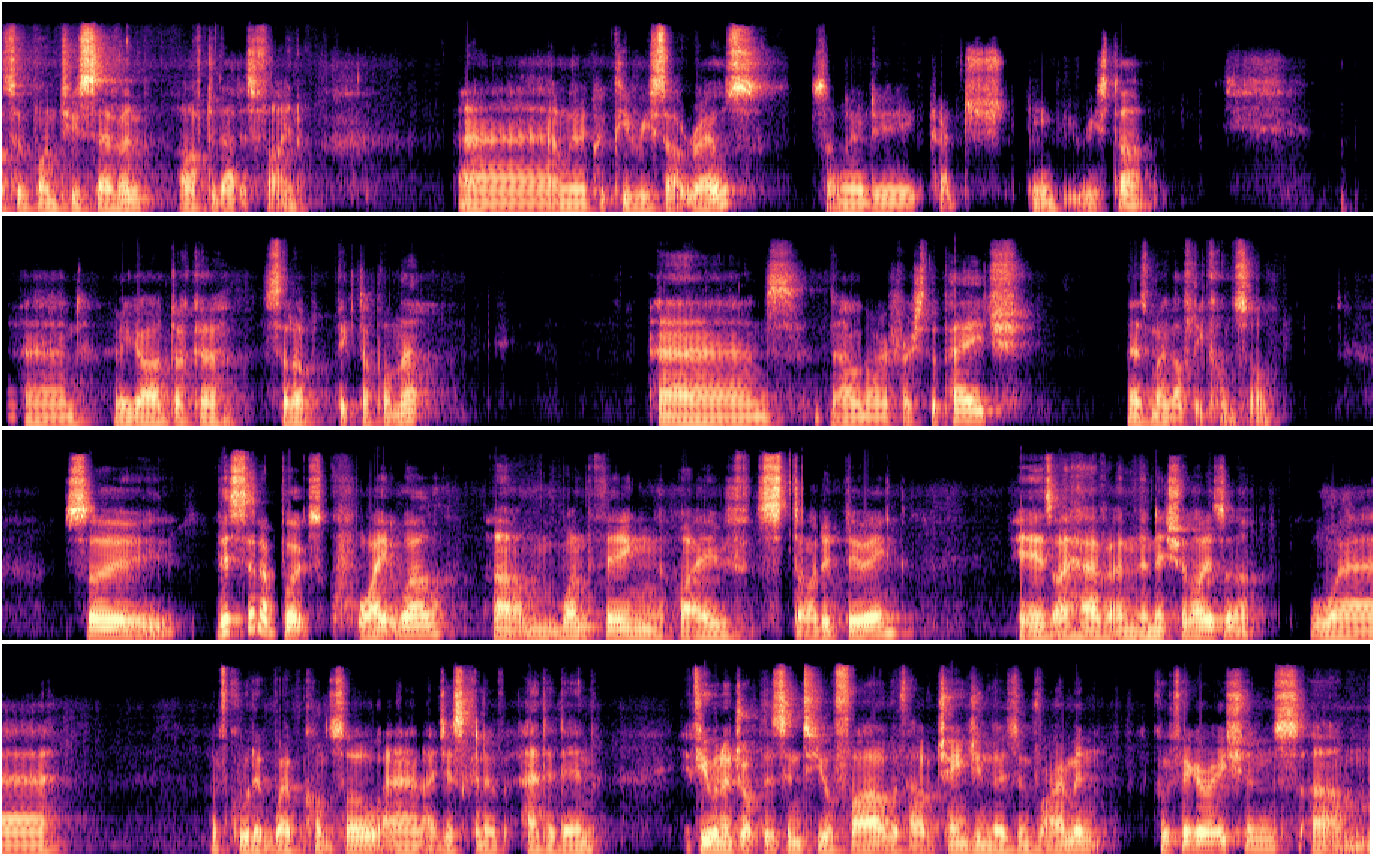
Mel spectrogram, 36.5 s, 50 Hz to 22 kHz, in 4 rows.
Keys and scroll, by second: 5.6-7.5 typing, 7.6 Return, 14.8 super+r, 22.3 shift+v, 22.9 Up, 23.3 d, 23.5 super+s, 25.9-27.2 typing, 26.1 super+s, 29.6-30.5 typing.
